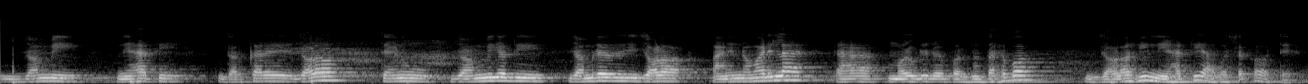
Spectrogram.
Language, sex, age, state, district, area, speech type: Odia, male, 45-60, Odisha, Dhenkanal, rural, spontaneous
